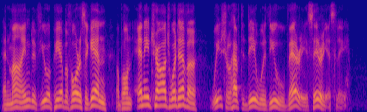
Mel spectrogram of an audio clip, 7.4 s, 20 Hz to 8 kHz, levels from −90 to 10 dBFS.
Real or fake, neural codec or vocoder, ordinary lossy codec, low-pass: fake; codec, 24 kHz, 6 kbps, HILCodec; Opus, 32 kbps; 7.2 kHz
